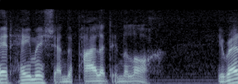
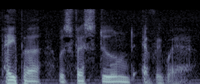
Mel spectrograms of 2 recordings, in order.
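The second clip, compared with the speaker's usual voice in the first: ordinary delivery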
